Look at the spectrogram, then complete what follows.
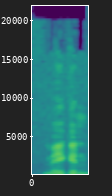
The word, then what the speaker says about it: Maygen: to the whole thing I just want to be clear that the spilling that I'm using on crime rocket is in a yge in which is the same spelling Heidi used but I'll be pronouncing a name Megan not Megan and then finally the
